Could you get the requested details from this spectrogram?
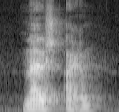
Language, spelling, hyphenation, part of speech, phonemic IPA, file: Dutch, muisarm, muis‧arm, noun, /ˈmœy̯s.ɑrm/, Nl-muisarm.ogg
- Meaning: 1. repetitive strain injury, particularly from use of a computer mouse 2. an instance of RSI in the arm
